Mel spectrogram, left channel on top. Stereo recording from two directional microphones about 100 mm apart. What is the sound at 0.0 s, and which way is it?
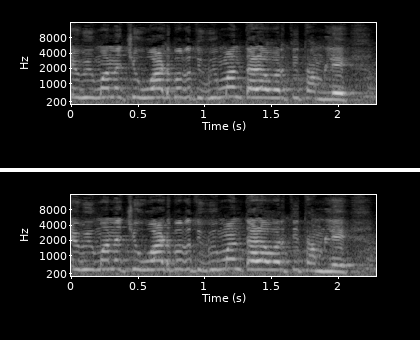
A woman's voice, 20° left (ahead or behind).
